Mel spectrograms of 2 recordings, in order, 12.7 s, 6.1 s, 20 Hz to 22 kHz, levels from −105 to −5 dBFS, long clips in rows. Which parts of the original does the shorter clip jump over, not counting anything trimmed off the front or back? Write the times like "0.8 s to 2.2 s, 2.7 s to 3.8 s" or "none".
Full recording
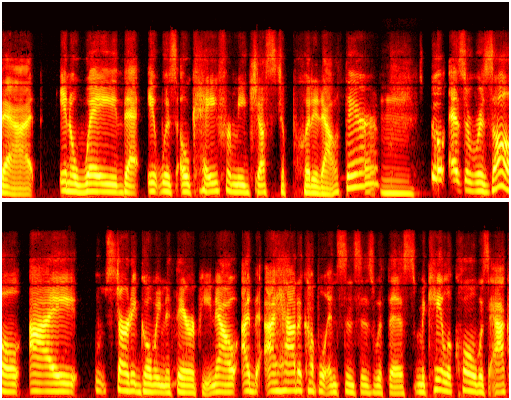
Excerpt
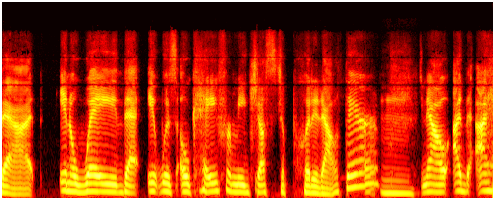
5.2 s to 8.9 s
